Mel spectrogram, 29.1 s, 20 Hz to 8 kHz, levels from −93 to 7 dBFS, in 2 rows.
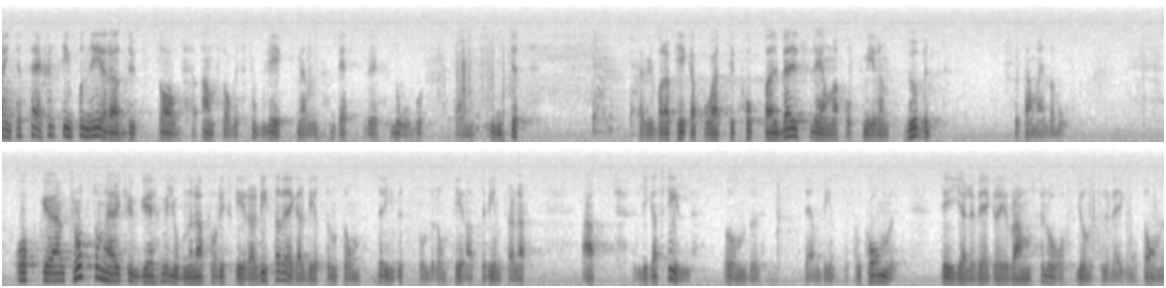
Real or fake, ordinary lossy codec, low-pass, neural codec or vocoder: real; none; 7.2 kHz; none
